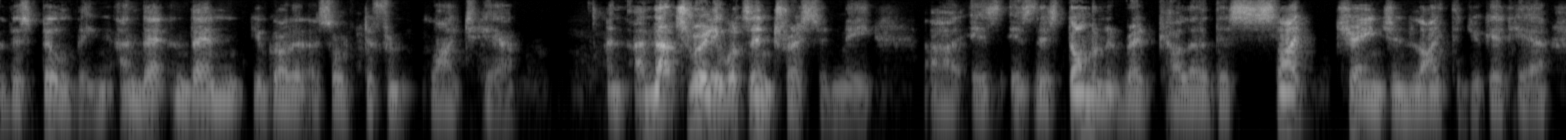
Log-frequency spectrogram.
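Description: A man with a very deep, low voice talks at a moderate pace, his loudness swinging widely while his pitch varies in an ordinary way against a quiet background. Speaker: watercolour tutor. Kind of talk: tutorial. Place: workshop.

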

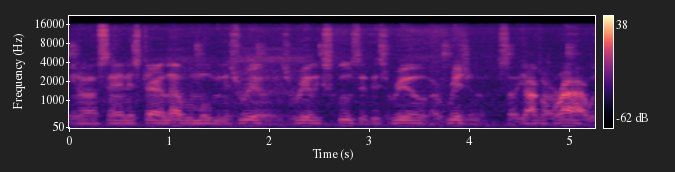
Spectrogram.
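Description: A man with a very deep, low pitch talks at a very fast pace with hardly any pauses and fairly even intonation, over noticeable background noise. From Houston area, Texas; Texas. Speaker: DJ and music producer; DJ. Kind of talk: radio interview. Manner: casual, slangy. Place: studio. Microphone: studio mic.

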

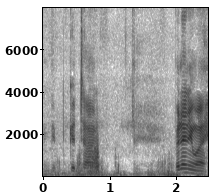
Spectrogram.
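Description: With an American accent, a man talks against noticeable background noise. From US Northeast. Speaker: outdoor vlogger. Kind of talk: vlog narration. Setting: outdoors on a mountain. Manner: casual, hesitant with fillers.

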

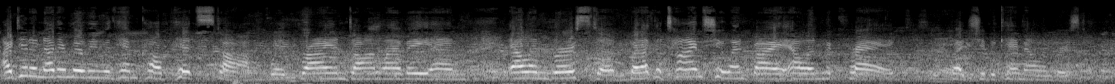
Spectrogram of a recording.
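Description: A woman speaks at a fairly slow pace with crowd noise in the background. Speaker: guest. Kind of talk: interview answer. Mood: cheerful, laughing. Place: hall. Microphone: phone near.

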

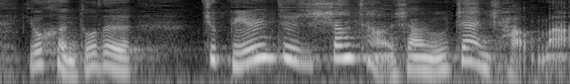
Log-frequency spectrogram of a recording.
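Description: Somewhat breathy and very fast, a woman's voice swings very widely in pitch. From Taiwan. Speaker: talk show guest commentator. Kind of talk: casual chat.

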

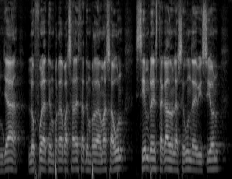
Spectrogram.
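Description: A man talks against a quiet background. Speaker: show host. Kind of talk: presenter commentary. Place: studio. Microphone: handheld.

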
